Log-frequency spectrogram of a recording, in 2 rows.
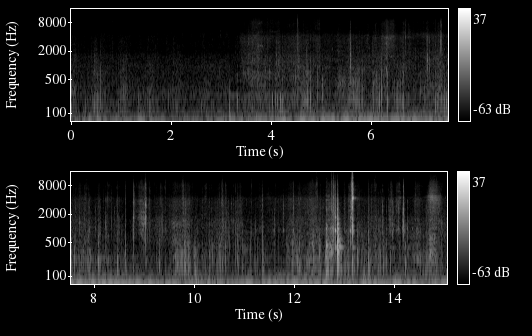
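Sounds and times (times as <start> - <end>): small crackles and rustles: 0.0 - 15.0
sharp metallic rifle clacks: 12.5 - 14.3.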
